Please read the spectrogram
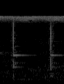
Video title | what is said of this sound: Batu Pemanggil Roh di Situs Gunung Padang, Antara Mitos & Kemajuan Peradaban Masa Lalu (04/09/2021) | Karena di bawahnya kan ada rongga. Gitu. Ada rongga ya. Kosong.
